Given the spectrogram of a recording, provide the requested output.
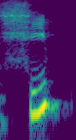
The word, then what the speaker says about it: sheep: pronounce it well so ship is a shorter sound and C is quite a long sand you're smiling like the way you say cheese when you take a photo so um what I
